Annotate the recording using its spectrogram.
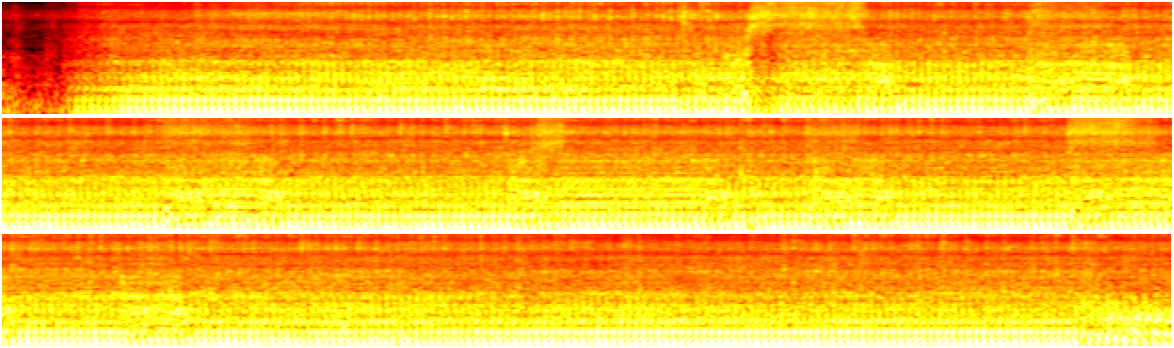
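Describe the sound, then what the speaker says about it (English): Gas-powered pressure washer engine running steadily nearby during a car wash, a loud continuous droning hum that starts abruptly and holds even with brief clicks and sprays. "So let's get the pressure washer and see how it foams."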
